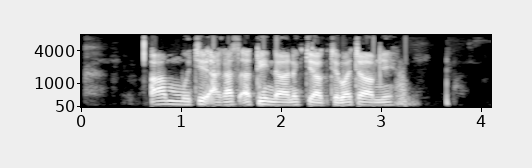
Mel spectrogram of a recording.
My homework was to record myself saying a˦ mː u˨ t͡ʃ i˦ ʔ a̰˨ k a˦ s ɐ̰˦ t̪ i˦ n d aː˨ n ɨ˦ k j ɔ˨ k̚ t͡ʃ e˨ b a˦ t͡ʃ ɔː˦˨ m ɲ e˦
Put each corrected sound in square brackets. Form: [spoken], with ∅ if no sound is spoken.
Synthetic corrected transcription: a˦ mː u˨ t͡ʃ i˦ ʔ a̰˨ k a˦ s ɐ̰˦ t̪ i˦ n d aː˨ n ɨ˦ k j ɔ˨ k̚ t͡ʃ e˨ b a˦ t͡ʃ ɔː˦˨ m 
